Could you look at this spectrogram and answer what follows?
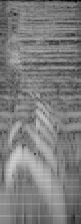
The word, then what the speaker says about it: Dumont: E a Santos Dumont era pronunciada Santos Dumont.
